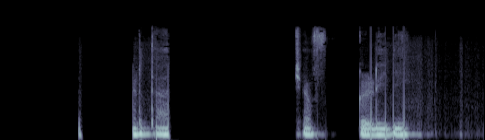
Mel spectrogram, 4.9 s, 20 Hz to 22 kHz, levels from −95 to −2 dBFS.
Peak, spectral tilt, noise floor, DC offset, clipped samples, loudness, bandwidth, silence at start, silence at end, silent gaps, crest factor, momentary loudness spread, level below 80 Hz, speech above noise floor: -16 dBFS; -6.5 dB/octave; -65 dBFS; under 0.1%; under 0.1%; -33 LUFS; 11 kHz; 0.8 s; 0.65 s; 0.83-1.32 s, 1.78-2.95 s, 3.37-3.58 s; 20 dB; 21 LU; -60 dBFS; 35 dB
